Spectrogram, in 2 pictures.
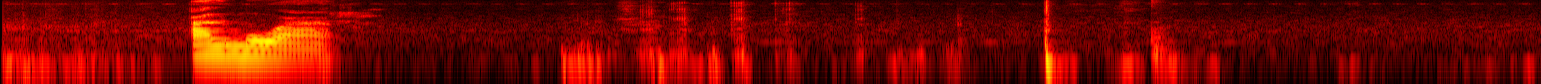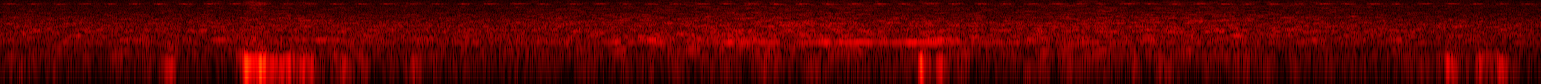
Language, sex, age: Wolof, female, 18-24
